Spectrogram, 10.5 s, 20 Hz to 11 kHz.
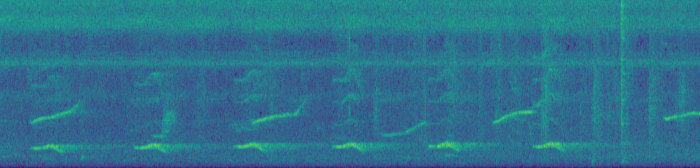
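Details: A pair of pink-necked green pigeons foraging in Singapore at 5.18pm on 4 December 2022, giving short, mellow whistled notes that bend downward about every one and a half seconds, with thin rising whistles from another bird above.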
